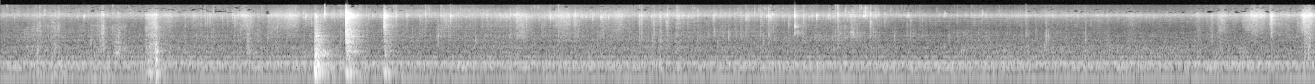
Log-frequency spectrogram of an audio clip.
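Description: Eggs frying in a hot nonstick pan in leftover sausage oil: a steady sizzle, broken by a few sharp clicks and knocks, the loudest cluster about three seconds in and more near the end.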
